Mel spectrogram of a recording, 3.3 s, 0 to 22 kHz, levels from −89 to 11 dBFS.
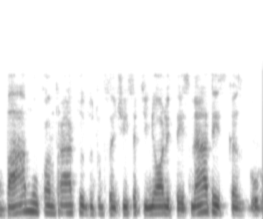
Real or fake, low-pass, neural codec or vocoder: fake; 5.4 kHz; codec, 16 kHz in and 24 kHz out, 2.2 kbps, FireRedTTS-2 codec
